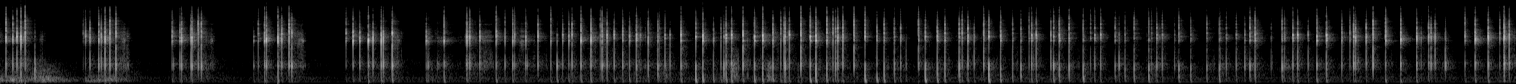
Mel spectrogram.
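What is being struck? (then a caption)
Coconut shell half. A hollow brown coconut shell half with a fibrous surface is tapped and scratched with long acrylic nails in quick bursts. The result is dense, bright, dry clicking and scratchy ticking with almost no low end. Short clusters at the start build into a nearly continuous rapid patter.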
